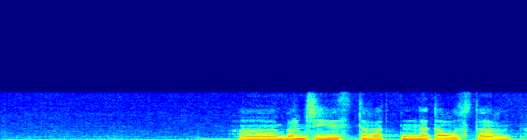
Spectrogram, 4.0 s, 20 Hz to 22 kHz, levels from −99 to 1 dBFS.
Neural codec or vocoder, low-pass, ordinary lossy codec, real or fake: codec, 16 kHz, 16 kbps, FreqCodec, smaller model; none; none; fake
